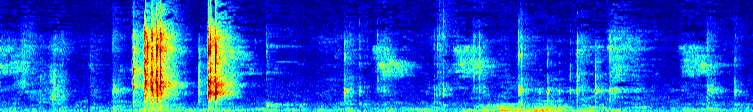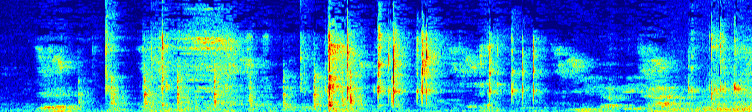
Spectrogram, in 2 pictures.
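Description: Small plastic parts click and rattle close by.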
